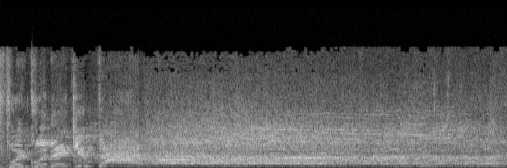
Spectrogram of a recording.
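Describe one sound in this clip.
A large crowd cheers and roars.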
